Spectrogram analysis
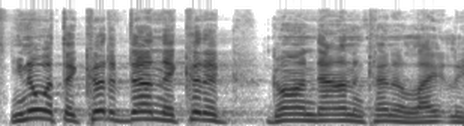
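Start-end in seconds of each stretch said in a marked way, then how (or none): none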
